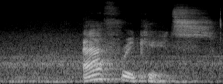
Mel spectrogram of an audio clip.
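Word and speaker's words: affricates: 16 إنها نطقين، يا أما التجديد على المقطع الأول ونقول Africates. Africates. Africates.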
